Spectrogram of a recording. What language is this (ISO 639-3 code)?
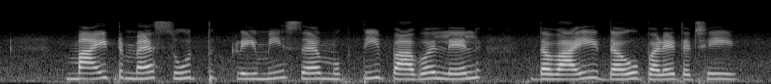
mai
